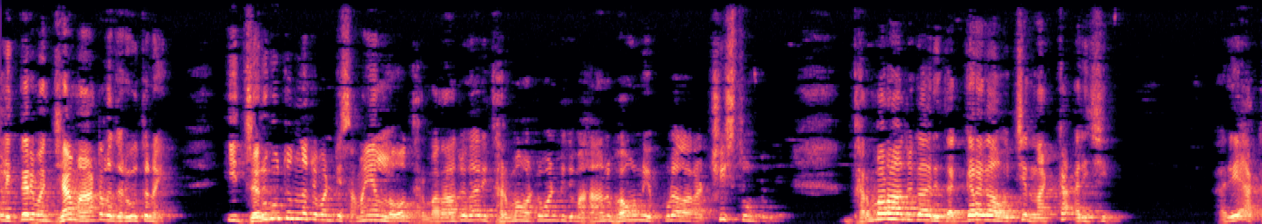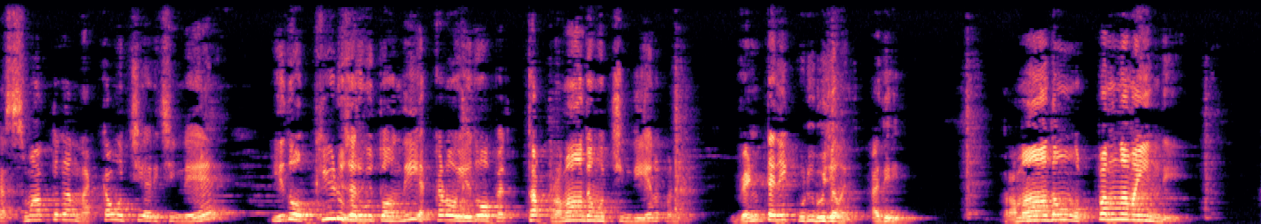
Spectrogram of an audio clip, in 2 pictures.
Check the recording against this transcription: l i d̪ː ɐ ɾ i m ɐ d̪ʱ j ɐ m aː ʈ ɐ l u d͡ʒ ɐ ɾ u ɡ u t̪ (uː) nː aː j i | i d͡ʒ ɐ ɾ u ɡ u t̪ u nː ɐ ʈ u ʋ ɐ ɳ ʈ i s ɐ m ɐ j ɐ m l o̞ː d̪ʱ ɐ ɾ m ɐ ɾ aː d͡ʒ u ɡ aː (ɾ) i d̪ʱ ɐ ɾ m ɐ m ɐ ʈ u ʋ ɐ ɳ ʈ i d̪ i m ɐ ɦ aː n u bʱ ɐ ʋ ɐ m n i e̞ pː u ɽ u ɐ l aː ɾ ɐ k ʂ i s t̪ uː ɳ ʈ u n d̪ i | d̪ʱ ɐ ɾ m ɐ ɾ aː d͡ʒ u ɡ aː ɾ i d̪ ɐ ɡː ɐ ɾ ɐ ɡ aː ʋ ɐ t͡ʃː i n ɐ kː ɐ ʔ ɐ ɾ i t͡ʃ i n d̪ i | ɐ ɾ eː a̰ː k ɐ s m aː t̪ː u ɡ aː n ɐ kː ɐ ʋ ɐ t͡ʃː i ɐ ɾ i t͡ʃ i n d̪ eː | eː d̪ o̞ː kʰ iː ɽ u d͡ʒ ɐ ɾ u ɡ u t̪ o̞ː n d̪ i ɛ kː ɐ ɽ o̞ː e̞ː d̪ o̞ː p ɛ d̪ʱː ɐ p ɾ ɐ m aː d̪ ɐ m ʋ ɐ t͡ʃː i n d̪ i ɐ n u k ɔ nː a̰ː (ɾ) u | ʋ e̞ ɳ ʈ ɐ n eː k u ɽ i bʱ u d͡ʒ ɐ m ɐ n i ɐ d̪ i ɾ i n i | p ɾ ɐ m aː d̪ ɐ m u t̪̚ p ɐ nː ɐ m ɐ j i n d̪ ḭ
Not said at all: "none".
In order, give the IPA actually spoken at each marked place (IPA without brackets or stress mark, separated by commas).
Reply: u, ɾ, ɽ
